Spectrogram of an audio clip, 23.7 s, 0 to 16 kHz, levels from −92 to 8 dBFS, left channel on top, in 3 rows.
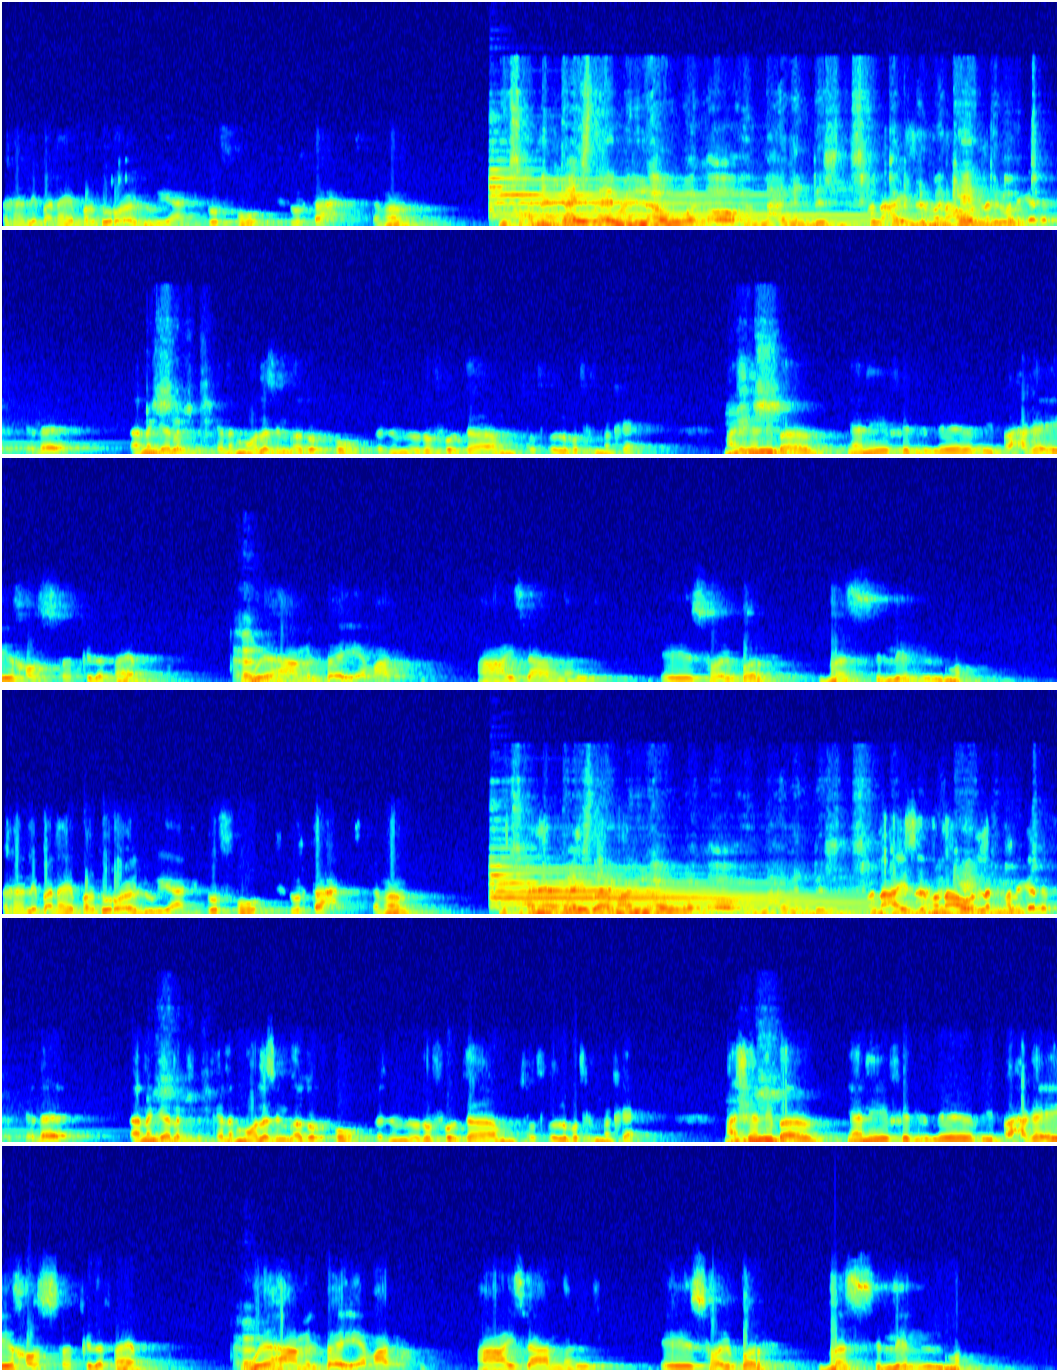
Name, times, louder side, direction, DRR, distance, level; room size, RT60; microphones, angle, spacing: voice 1, 0.0-2.5 2.8-3.1 3.9-4.9 6.5-8.4 8.9-9.3 9.5-12.7 13.3-16.9 17.6-18.9 19.4-20.3 20.8-21.6 22.0-23.0, right 5 dB, 70° right, 0.4 m, -22 dB
Percussion / Church bell, 3.6-7.6, right 5 dB, 25° left, 1.3 m, -24 dB
voice 2, 3.7-7.7 9.0-9.3 13.3-13.7 17.6-17.8, left 3 dB, 80° left, 0.7 m, -21 dB
13.0 x 7.3 x 2.5 m
head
